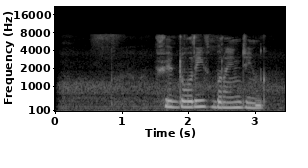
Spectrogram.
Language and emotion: Russian, sad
